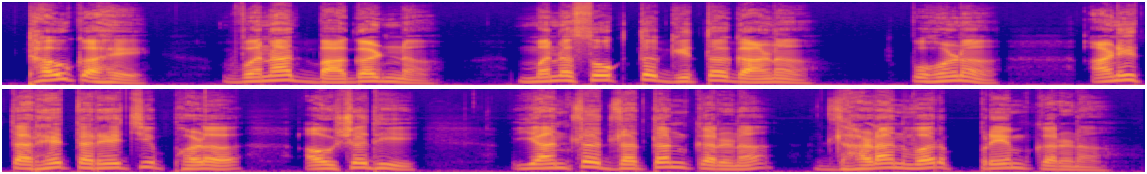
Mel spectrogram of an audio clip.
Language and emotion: Marathi, neutral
